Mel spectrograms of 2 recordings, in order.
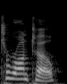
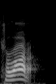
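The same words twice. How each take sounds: First: The second T sound is clearly pronounced. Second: The second T sound is left out. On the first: The speaker calls it wrong. "It's not Toronto" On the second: The speaker calls it right. "you don't pronounce the second T in Toronto"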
